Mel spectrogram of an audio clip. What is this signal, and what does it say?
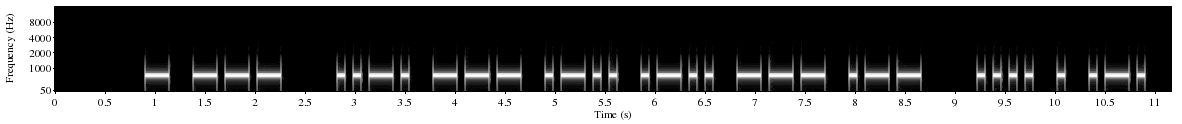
Morse code, heard as a keyed tone, about 14 wpm, 700 Hz. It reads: TO FOLLOW HER
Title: Sentences from Top 1100 Words 15wpm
